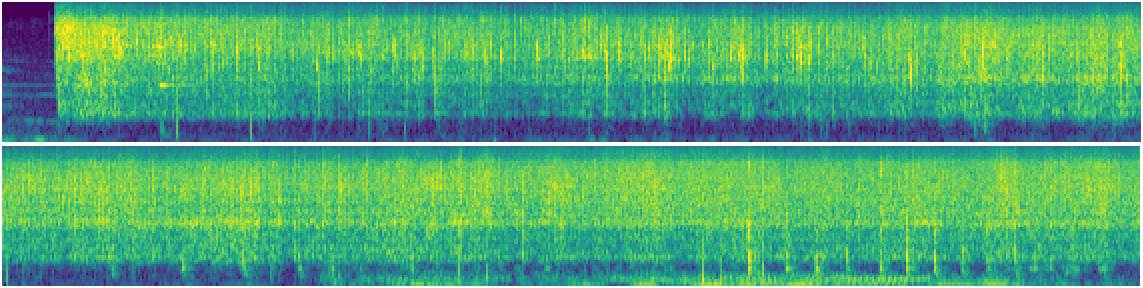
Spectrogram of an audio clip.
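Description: Onion, garlic and coconut masala hisses and sizzles in oil in a kadhai, a steady bright frying crackle running throughout, with faint stirring scrapes toward the end.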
